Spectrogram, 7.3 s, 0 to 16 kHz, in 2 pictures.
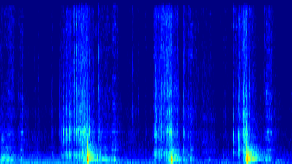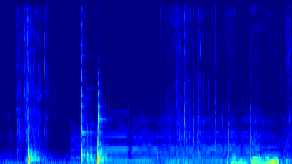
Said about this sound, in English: I have washed and dried 2 romaine lettuce. We'll roughly chop them.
